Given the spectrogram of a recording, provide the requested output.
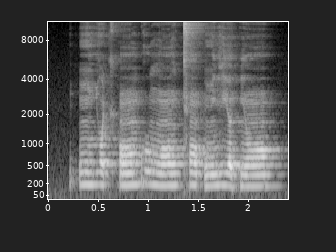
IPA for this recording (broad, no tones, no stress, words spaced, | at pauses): ʔĩʎɔt͡ʃʼõ buŋõɡ cʰõʔĩ vʲeɐ̯pʲõ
